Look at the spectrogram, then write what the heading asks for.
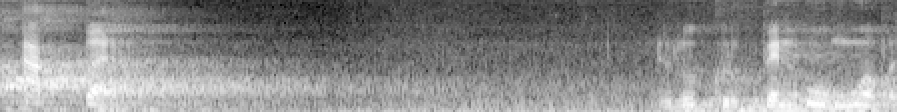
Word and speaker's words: akbar: Jangan memanjangkan huruf ba dalam lafaz akbar.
